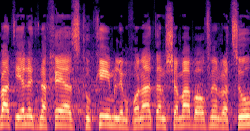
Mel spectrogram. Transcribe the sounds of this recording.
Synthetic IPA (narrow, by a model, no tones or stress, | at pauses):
vat̪jele̞d̪naχejazkukʰimlemχonat̪anʃamabeo̞fe̞nʁat͡su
